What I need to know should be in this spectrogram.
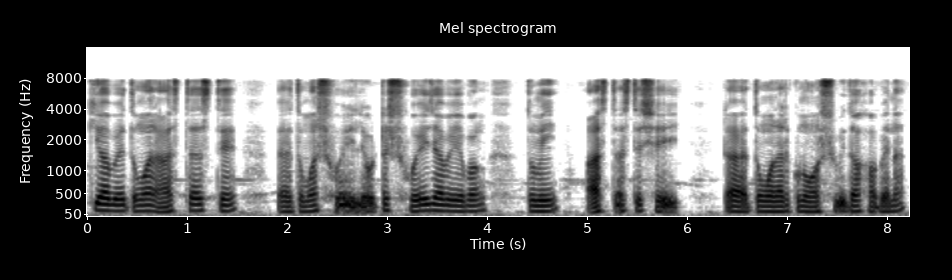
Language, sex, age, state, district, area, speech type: Bengali, male, 18-30, West Bengal, Uttar Dinajpur, urban, spontaneous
